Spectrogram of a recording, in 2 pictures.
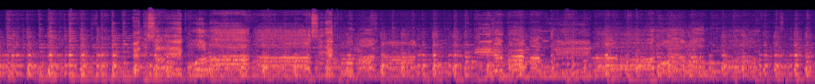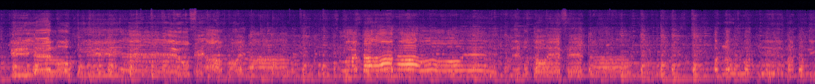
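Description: Polynesian string band playing: a strummed banjo with acoustic guitars and small ukulele-type guitars, with men singing along.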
